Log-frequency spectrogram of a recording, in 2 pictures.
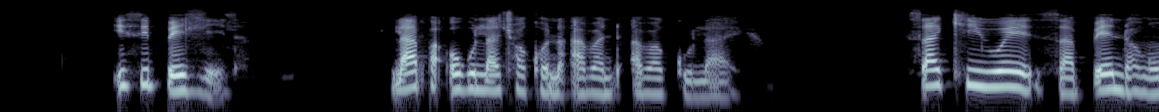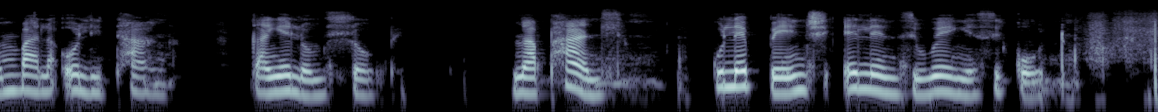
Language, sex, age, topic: North Ndebele, female, 25-35, health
